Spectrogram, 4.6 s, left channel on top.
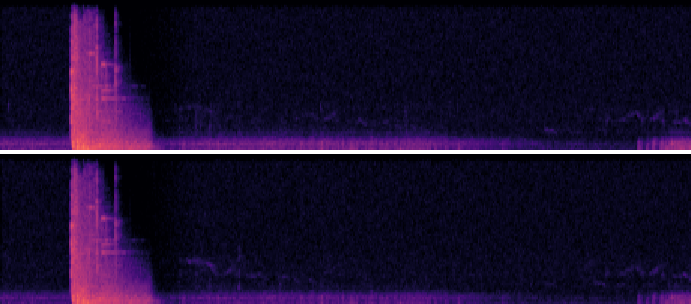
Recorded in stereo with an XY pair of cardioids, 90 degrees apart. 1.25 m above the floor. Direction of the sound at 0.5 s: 25° left.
